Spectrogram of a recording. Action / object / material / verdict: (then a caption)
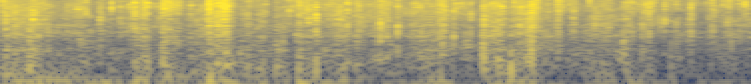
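scrape / maple leaves / dried leaves / none. Dry maple leaves are rubbed and crushed between gloved hands, giving a steady, brittle crinkling and crackling. The sound is bright and papery, with dense snapping bursts and almost no low end.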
